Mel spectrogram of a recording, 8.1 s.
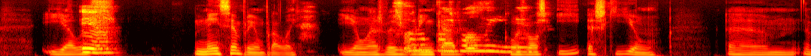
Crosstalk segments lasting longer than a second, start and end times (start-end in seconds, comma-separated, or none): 3.9-5.4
